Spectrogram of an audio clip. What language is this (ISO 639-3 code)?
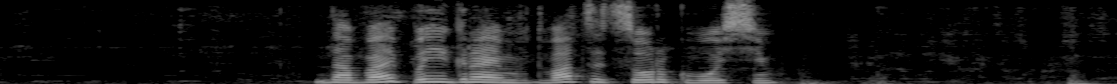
rus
